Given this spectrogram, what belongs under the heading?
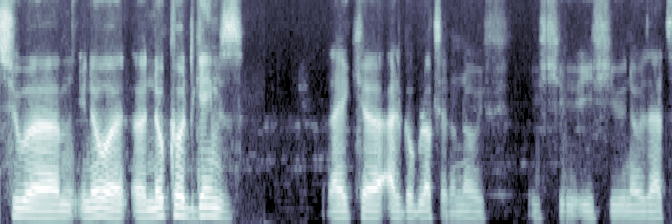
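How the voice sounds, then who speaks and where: With a French accent, a man speaks at a fairly slow pace in a very deep, low pitch. His intonation is fairly even, and the sound is dry and close with no echo. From France. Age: 20s. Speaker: beginner web developer. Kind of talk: casual chat. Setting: video call. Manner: halting.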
